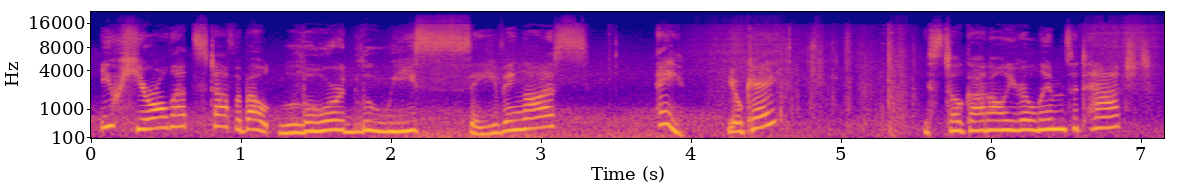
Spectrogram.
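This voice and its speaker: An actress voicing a tiny, feisty fairy companion in a fantasy video game, chatty and cheeky. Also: female voice, high voice, expressive, unhurried, slight background noise. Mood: concerned, wry.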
